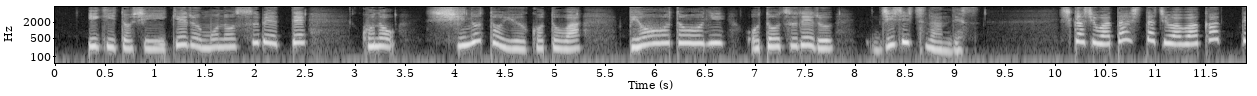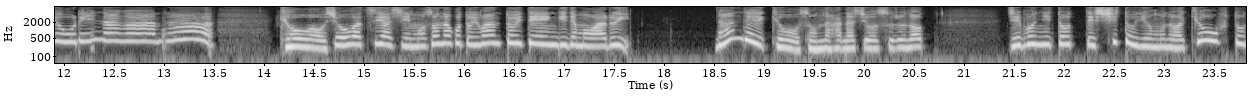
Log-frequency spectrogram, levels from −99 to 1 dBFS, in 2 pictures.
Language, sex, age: Japanese, female, 50-69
